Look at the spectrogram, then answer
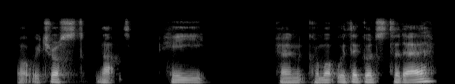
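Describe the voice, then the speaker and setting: A man with a Yorkshire accent talks in a fairly low pitch and fairly even intonation. The sound is dry and close with no echo, against a quiet background. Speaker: gaming video creator. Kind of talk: gameplay commentary. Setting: home recording, early morning. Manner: casual, hesitant with fillers.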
